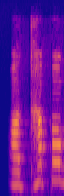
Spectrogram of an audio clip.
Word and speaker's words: অধ্যাপক: যেমন যদি বলি অধ্যাপক, অধ্যাপক যদি বলি এটা যখন তুমি উচ্চারণ লিখতে যাবা তখন কিন্তু অধ্যাপক লিখতে হবে, ঠিক আছে? এটা কিন্তু মুখ গোল করে তোমাকে বলতে হবে, এটাই হচ্ছে সংবৃত।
